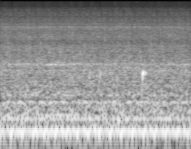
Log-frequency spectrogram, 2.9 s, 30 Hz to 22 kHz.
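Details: 2007 Dodge Ram 5.7 HEMI V8 after water pump replacement, idling while antifreeze added, heater on to bleed air; steady even low rumble over constant fan hiss, no knocks, ticks or squeal; healthy.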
